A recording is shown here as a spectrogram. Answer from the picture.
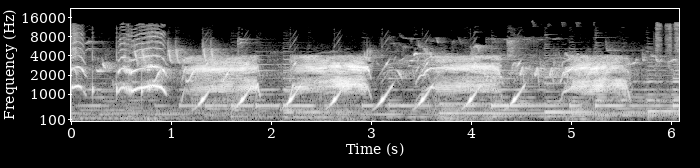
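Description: Cartoon chimpanzee sound effect: a couple of hooting calls, then four rasping calls about a second apart, over light background music.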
